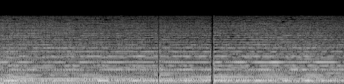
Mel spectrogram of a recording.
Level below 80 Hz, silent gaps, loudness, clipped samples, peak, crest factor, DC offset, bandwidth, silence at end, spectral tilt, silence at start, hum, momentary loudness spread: -32 dBFS; none; -17 LUFS; under 0.1%; -4 dBFS; 12 dB; under 0.1%; 10.5 kHz; 0 s; -5.5 dB/octave; 0 s; none; 1 LU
